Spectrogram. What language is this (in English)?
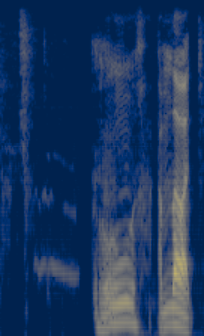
Gujarati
